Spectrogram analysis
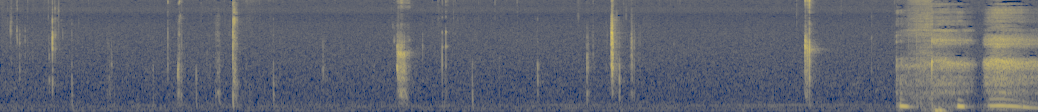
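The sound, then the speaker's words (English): Wet oral sucking and slurping mouth sounds: scattered soft smacks and clicks over a quiet hiss, then a burst of louder, denser slurping near the end. “Take a deep breath. Can you hear it? The sound of me sucking your cock?”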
